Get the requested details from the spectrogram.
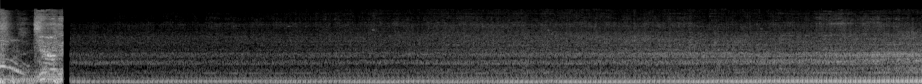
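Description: A riding lawn mower engine hums steadily and grows louder as it approaches.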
